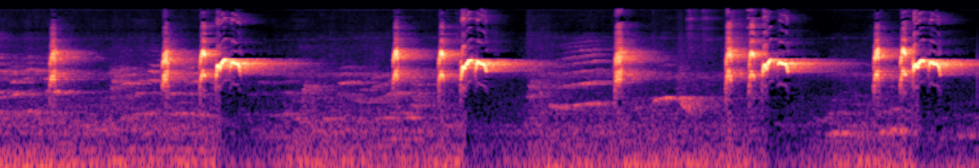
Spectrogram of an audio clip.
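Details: Sooty-headed bulbul singing in an agitated state: sharp, explosive chirps in short clusters every one to two seconds, several clusters ending in a bright ringing whistle that fades slowly, with a faint low hum behind.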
